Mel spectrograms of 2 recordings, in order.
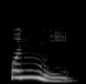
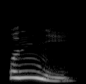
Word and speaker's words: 홑이: 받침소리 디귿이 첫소리 자음 니은을 만나서 니은으로 발음합니다. 혼니, 혼니.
